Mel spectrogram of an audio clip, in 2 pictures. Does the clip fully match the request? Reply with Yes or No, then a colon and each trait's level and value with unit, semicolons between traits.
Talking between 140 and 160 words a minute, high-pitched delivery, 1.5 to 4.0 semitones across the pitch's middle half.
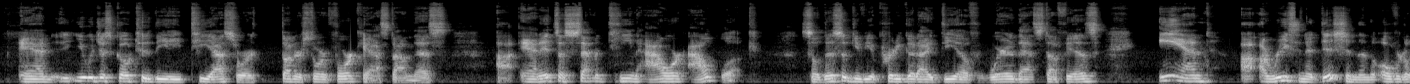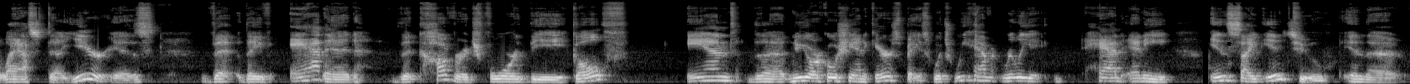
No: average, 150 wpm; low, 125 Hz; average, 3.4 semitones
